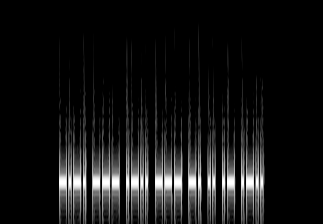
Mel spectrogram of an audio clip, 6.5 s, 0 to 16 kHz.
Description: Morse code, heard as a keyed tone, about 25 wpm, 700 Hz. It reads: COLONIAL
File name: Eight Letter Words - 25wpm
